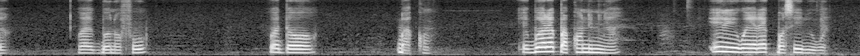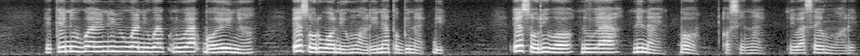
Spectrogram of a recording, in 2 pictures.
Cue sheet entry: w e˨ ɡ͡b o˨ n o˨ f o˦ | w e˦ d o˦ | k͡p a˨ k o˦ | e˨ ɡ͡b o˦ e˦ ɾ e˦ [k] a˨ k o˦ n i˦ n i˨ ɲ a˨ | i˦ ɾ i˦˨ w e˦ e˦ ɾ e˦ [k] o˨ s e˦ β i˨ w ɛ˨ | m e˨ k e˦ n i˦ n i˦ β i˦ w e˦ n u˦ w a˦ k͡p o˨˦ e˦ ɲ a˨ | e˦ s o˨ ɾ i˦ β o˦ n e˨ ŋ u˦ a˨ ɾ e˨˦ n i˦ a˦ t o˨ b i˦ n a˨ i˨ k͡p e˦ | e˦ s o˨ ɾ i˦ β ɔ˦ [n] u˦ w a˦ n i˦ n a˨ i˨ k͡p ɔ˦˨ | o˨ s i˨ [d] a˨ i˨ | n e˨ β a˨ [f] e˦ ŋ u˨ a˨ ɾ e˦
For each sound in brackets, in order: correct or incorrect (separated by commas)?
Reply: incorrect, incorrect, correct, incorrect, incorrect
